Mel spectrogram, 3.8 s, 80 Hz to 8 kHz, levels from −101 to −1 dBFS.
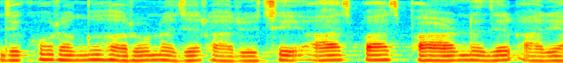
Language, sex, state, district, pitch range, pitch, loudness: Rajasthani, female, Rajasthan, Nagaur, 170-185 Hz, 180 Hz, -17 LUFS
